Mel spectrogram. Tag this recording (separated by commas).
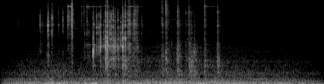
home sounds, Coin (dropping)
